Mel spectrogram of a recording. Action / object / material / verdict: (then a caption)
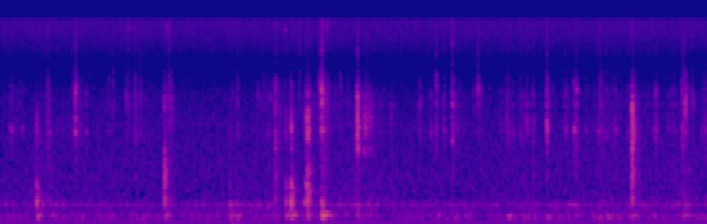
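scrape / bar of tar soap cut by a knife blade / soap / none. A utility knife blade shaves curls off a solid brown tar soap bar held in the hand, its face already scraped. Quiet, irregular crisp scrapes and soft ticking cuts sound, some with bright edges, over a faint steady low hum.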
